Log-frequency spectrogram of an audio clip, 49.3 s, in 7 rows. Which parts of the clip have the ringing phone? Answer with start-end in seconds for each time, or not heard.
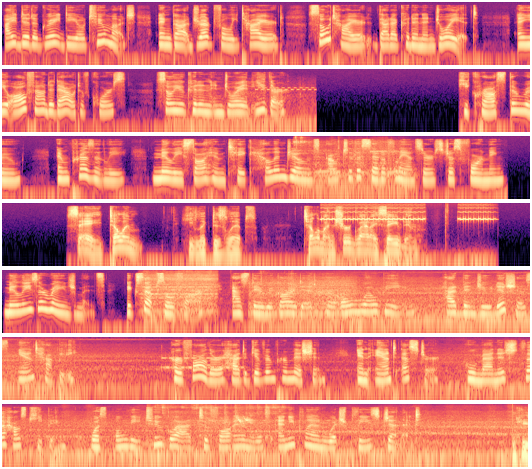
9.2-11.2, 25.4-27.8, 37.3-38.5.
